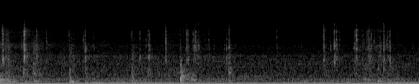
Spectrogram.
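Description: Computer keyboard keys being pressed in irregular quick clusters of clicks, over a steady low hum.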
